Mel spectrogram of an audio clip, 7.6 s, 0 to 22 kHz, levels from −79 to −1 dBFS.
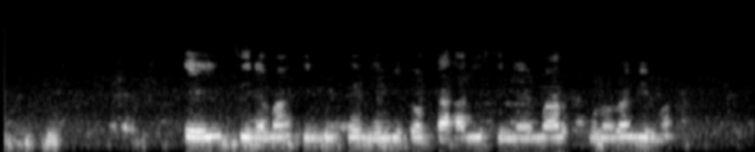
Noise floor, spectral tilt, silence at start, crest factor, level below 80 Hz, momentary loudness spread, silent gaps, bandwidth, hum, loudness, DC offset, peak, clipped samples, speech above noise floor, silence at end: -57 dBFS; -9 dB/octave; 0.05 s; 18 dB; -62 dBFS; 16 LU; none; 6 kHz; none; -19 LUFS; under 0.1%; -2 dBFS; under 0.1%; 39 dB; 0.85 s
